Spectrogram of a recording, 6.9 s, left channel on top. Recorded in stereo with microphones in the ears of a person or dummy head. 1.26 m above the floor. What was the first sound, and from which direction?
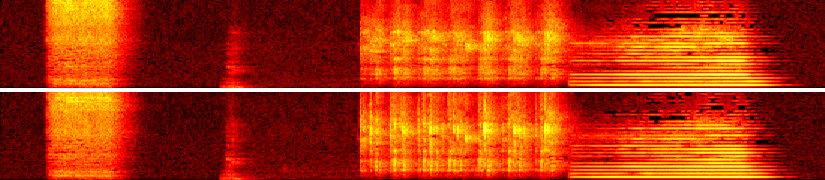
A hiss, 50° left (ahead or behind).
